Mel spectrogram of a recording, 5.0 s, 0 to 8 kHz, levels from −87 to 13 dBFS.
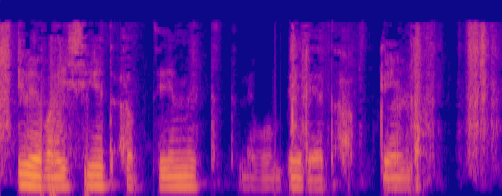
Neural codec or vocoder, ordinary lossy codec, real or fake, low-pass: vocoder, 22.05 kHz, 80 mel bands, WaveNeXt; MP3, 24 kbps; fake; 7.2 kHz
